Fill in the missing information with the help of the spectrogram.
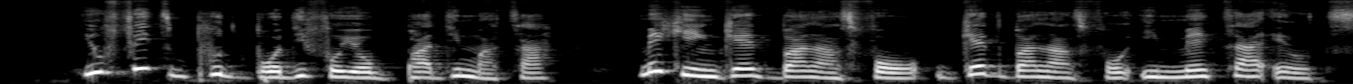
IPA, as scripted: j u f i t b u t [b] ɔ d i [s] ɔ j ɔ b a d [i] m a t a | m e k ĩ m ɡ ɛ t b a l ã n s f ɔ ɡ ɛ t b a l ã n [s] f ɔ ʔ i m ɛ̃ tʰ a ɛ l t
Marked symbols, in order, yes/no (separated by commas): yes, no, yes, yes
